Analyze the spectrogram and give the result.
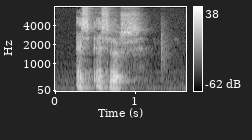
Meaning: plural of SS'er
- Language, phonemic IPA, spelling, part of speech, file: Dutch, /ɛsˈɛsərs/, SS'ers, noun, Nl-SS'ers.ogg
